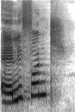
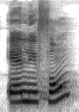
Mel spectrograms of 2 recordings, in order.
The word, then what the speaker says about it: éléphant: This slash means that the E will not be pronounced as E, but it shall be pronounced as A.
